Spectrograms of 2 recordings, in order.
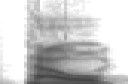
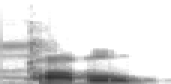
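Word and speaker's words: Paweł: Anyway, best director, Spike Lee, Black Klansman, Powell Pawlikowski. Pavel Pawlikowski. Pawlikowski. I think it's pronounced Pawlikowski. Powell Pawlikowski. That sounds right. He's Polish. I think it's Pavel.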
